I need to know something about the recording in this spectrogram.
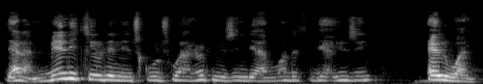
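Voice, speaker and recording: Gambian woman, mellow husky voice. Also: fairly low pitch, normal speed. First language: Fula. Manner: emphatic, repeats words when searching. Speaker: curriculum official, interview guest. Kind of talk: explaining education policy in an interview.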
